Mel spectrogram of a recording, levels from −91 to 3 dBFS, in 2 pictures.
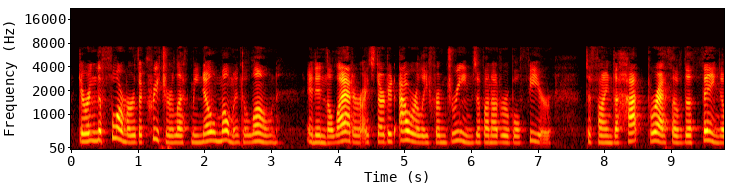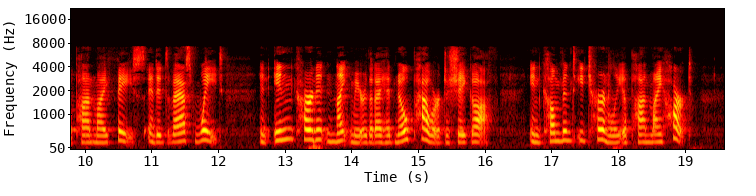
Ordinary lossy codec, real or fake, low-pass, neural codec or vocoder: MP3, 48 kbps; fake; 7.2 kHz; vocoder, 22.05 kHz, 80 mel bands, Vocos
